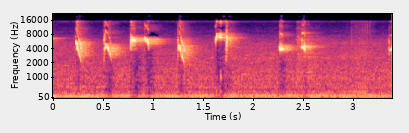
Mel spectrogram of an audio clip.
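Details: Sunbird singing energetically and imitating other bird calls; single high, piercing chirps and short downslurred whistles spaced roughly every quarter to half second, separated by brief pauses, over a faint low background hum.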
